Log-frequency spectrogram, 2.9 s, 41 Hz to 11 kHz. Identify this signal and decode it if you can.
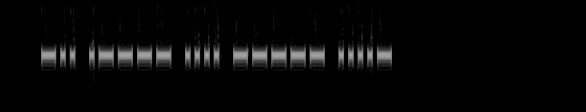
Morse code, heard as a keyed tone, about 51 wpm, 700 Hz. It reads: D1H04
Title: Code Groups - 5 Letter:Numbers - 50wpm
